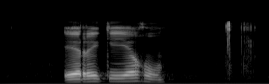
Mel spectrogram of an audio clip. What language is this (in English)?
Northern Sotho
